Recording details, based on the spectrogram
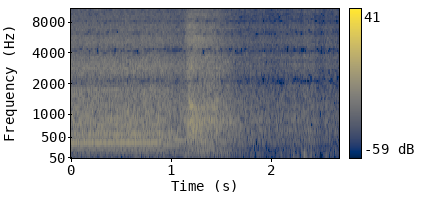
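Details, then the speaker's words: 2008 Honda Civic EX blowing warm air: engine running with A/C on, gauges show restriction, low side drops then spikes back too high for ambient; steady mid-pitched drone fades, then short rough burst of noise from the compressor. "But I don't know if you heard that noise coming from the compressor"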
